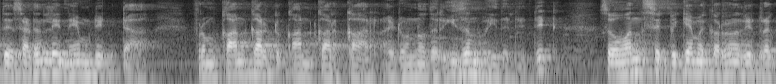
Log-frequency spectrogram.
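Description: Mellow-voiced male nephrologist on a panel. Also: mid-range voice, a little hiss or hum. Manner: measured, explanatory, with frequent hesitations. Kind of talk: medical panel discussion. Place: conference stage. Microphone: handheld mic.

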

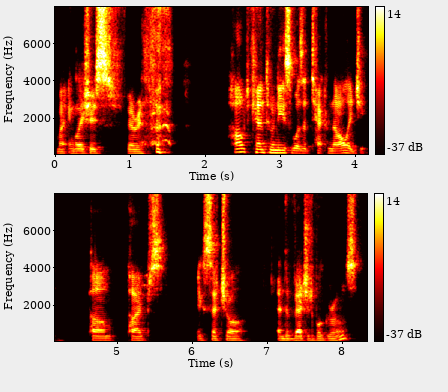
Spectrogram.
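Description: A middle-aged man, a native Chinese speaker, answering questions after a lecture in halting English with many restarts, over a video call. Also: fairly low pitch, steady tone. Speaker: guest lecturer. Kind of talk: academic Q&A answers.

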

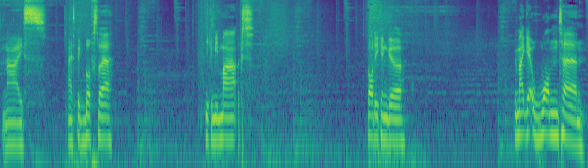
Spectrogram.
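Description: A man's voice: medium pitch, steady tone, very slow, long pauses, faint music behind. A British man giving casual let's play commentary, thinking aloud and addressing the characters on screen as he goes.

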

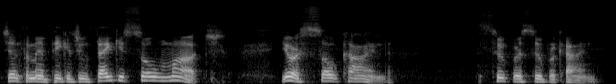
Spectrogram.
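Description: A man's voice: medium pitch, lively intonation, takes it slowly, darkish tone, husky. A man from Sweden with a Swedish accent tinged with American, casually chatting on a live stream, greeting viewers and naming cards as he opens them. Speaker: card-opening streamer. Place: indoor room with card display.

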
